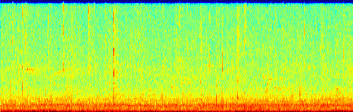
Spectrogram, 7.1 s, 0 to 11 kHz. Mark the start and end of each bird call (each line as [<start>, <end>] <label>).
[0.00, 7.07] unidentified bird
[0.34, 1.54] Eastern Wood-Pewee (Contopus virens)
